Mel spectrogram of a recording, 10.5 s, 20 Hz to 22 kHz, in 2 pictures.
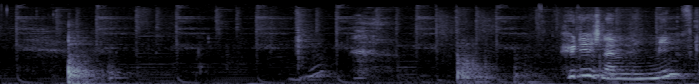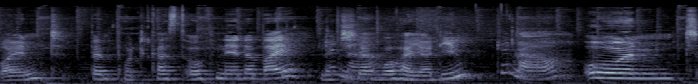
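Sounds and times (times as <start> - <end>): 
glasses clinking in a toast: 0.4 - 2.5, 3.2 - 5.0
speech: 4.2 - 10.4.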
